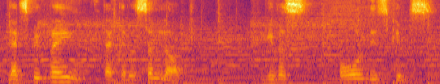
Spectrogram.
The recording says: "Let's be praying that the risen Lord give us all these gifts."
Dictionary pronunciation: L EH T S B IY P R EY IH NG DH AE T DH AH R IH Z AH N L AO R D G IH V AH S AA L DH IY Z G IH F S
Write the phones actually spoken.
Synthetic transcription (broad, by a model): L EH T S B IY P R EY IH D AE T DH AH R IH S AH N L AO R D G IH V AH S AA L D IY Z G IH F S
